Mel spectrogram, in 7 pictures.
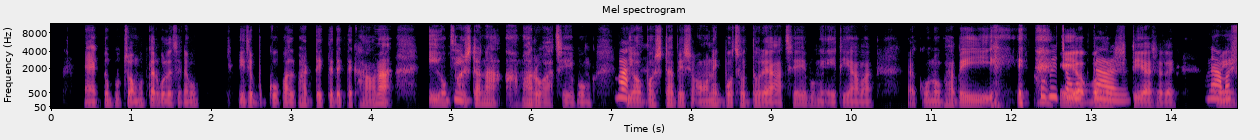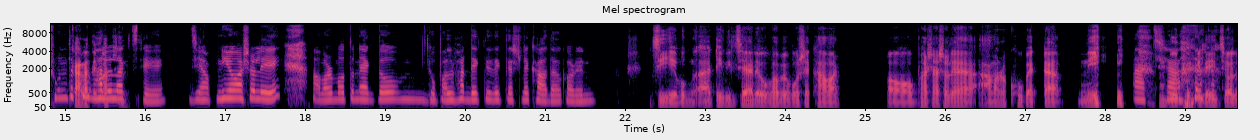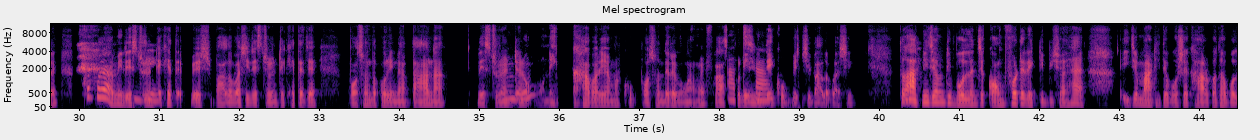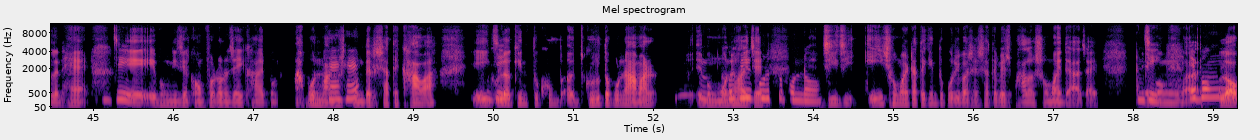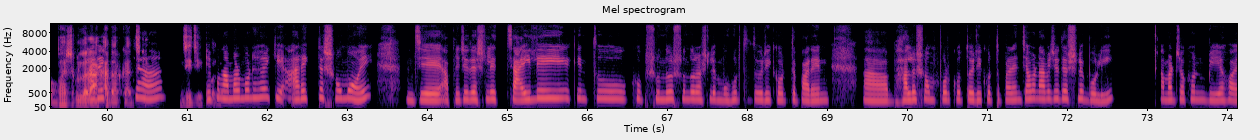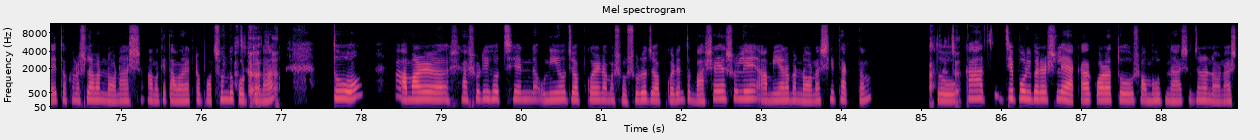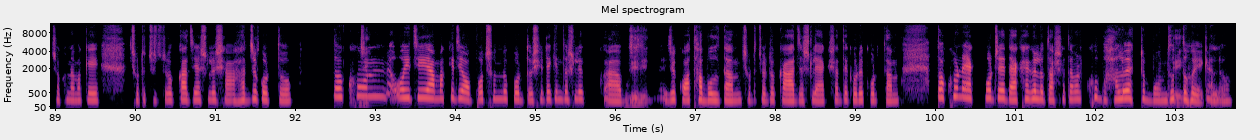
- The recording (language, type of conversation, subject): Bengali, unstructured, পরিবারে কীভাবে ভালো সম্পর্ক গড়ে তোলা যায়?
- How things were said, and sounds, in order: scoff; other background noise; lip smack; laughing while speaking: "নেই ই"; chuckle; tsk; tapping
